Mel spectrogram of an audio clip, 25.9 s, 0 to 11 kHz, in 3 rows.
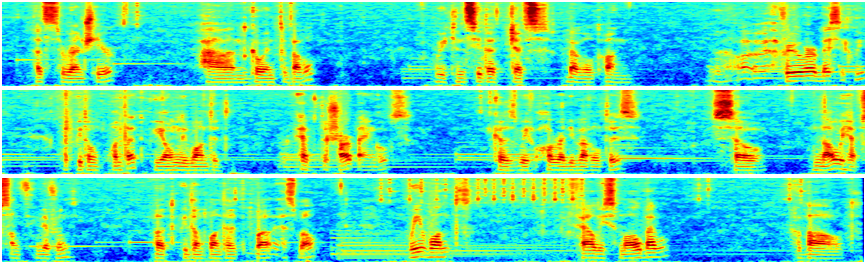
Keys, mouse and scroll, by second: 1.3-3.5 drag, 3.5 middle click, 3.9-4.3 scroll up 1, 4.3-7.4 middle drag, 8.1-11.2 middle drag, 13.6 click, 14.1-20.6 middle drag, 21.1-23.7 drag, 24.4 click, 25.2-25.8 drag.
